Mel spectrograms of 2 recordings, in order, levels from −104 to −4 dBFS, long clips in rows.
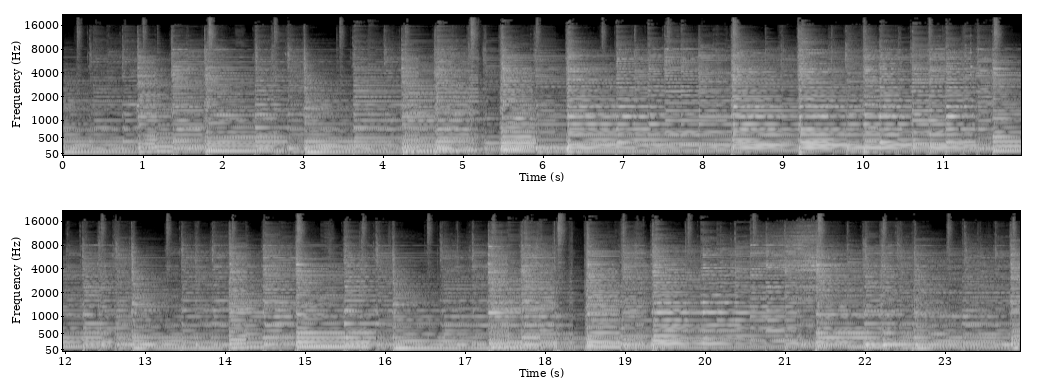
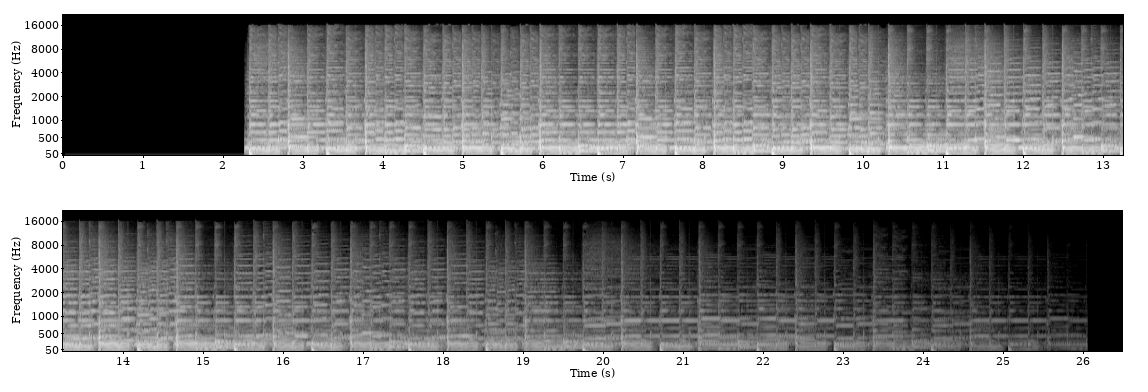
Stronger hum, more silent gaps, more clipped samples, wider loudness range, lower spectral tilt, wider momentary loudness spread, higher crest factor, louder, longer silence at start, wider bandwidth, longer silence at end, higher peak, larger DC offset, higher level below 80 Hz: neither; neither; neither; second, 3 LU vs 19 LU; second, -4.5 dB/octave vs -6 dB/octave; second, 7 LU vs 20 LU; about the same, 18 dB vs 20 dB; second, -30 LUFS vs -21 LUFS; second, 0 s vs 2.25 s; first, over 20 kHz vs 16.5 kHz; second, 0 s vs 3.55 s; second, -12 dBFS vs -2 dBFS; neither; second, -56 dBFS vs -32 dBFS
